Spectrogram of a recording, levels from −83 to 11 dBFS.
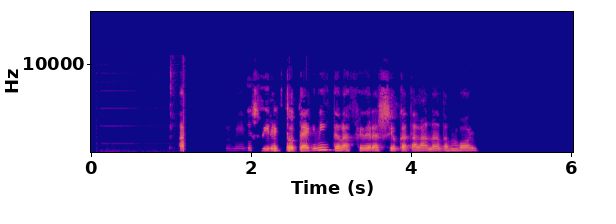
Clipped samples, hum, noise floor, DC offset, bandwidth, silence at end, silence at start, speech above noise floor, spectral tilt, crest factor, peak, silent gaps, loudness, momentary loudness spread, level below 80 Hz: under 0.1%; none; under -90 dBFS; under 0.1%; 10.5 kHz; 1.2 s; 1.1 s; over 71 dB; -4.5 dB/octave; 22 dB; 0 dBFS; 1.29-1.67 s; -19 LUFS; 10 LU; -62 dBFS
